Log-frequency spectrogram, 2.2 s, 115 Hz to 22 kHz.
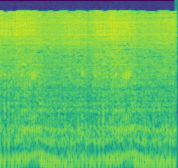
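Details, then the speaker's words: Suzuki Satria FU FL 2014 with a 66 bore-up and porting, after repair. Steady, even idle hum with no ticking or chain rattle: the head is fairly smooth because the cam and ST cam-chain tensioner are new, though the camshaft journals are scored. "karena kampnya baru. Kamprat tensioner ST baru celasi Merapi. Jadi lumayan halus."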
